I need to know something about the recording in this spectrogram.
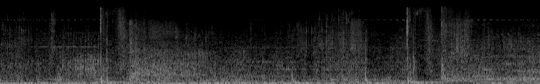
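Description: Sharp bangs burst out a few times.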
